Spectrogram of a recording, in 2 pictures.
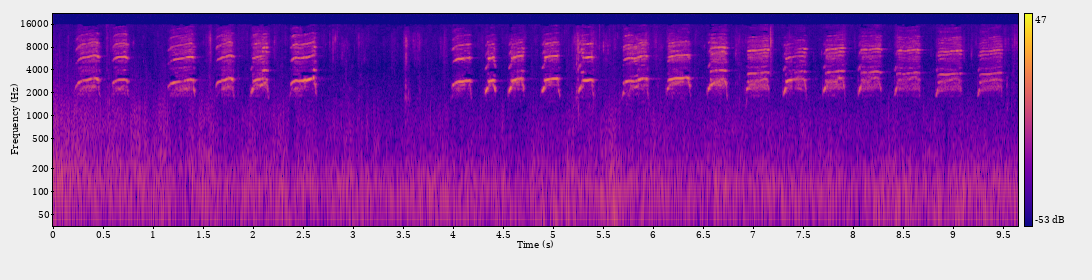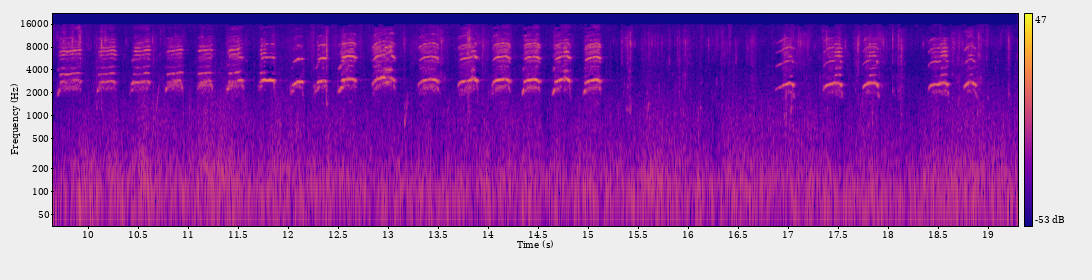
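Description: Osprey calling in a rapid series of short, high chirps, about four or five a second, pausing briefly twice, over a low rumble of wind on the microphone.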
